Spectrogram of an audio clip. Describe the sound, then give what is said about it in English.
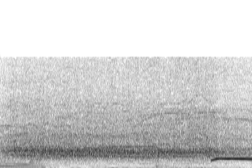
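A studio audience in Los Angeles applauds and cheers to welcome Amber Lynn, a steady, loud wash of clapping with a few whoops and a rising whistle-like shout near the end. “Let's give a big round of applause and welcome to the lovely, legendary Miss Amber Lynn.”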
